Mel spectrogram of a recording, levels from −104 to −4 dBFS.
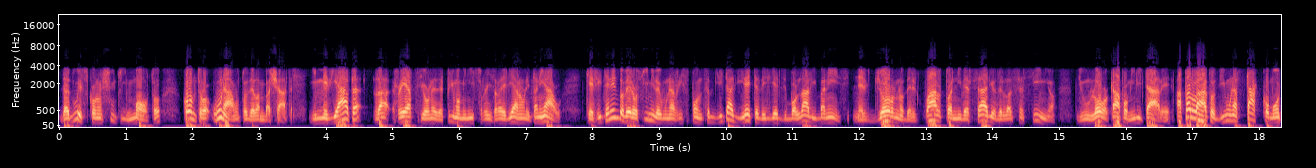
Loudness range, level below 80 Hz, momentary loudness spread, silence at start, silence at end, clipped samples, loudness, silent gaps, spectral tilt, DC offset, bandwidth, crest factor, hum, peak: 2 LU; -42 dBFS; 12 LU; 0.05 s; 0 s; under 0.1%; -22 LUFS; none; -9.5 dB/octave; under 0.1%; 3.9 kHz; 16 dB; none; -6 dBFS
